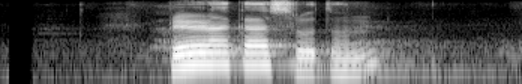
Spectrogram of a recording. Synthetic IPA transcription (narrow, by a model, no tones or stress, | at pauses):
pɾeɾɽ̃akasɾot̪ɦun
